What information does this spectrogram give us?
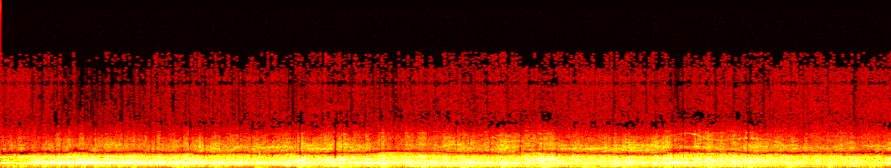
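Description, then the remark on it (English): A large crowd cheers and shouts continuously at Fred Allen's weekly parade to the old town hall, hurling insults at the Allen Art players, a loud, dense roar of many voices with whoops and jeers rising throughout, steady for the whole stretch. “Fred's hurling kisses to the crowd, and the crowd is hurling insults at the mighty Allen Art players.”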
